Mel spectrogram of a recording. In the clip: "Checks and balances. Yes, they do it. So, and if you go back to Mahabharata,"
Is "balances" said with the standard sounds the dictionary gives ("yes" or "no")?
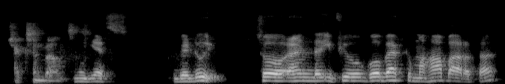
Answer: no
